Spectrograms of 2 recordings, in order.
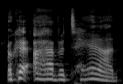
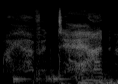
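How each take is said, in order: First: Said in the usual way. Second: Breathy secret whisper. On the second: Shown as a demonstration. Confiding her tan to viewers, whispered. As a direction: whisper it like a confession.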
